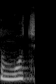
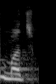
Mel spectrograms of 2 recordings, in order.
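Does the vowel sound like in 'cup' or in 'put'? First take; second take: put; cup. First: The vowel sounds like the 'u' in 'put'. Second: The vowel sounds like the 'u' in 'cup'. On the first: The speaker calls it wrong. "मुच नहीं पढ़ते हैं" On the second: The speaker calls it right. "इसको मच पढ़ते हैं"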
